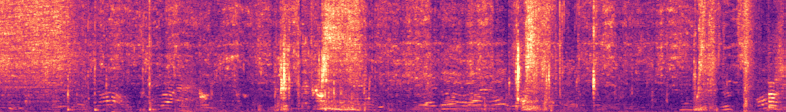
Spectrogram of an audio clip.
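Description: Metal tins clink against a cooking pot.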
